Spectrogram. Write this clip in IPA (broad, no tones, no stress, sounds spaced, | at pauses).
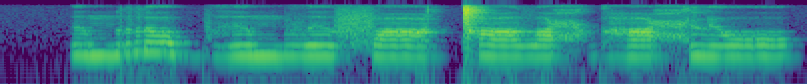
ɪ m r ʌ bʱ ɪ m ð ɪ f ɑ ǀ ɑ lˠ ə ħ ɡʱ ɑ ħ lʲ ɔ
